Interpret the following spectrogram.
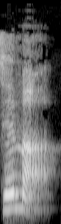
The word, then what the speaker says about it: Sima: rhymes with shaw but my first name is pronounced sima like similarity or cinema down now oh okay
